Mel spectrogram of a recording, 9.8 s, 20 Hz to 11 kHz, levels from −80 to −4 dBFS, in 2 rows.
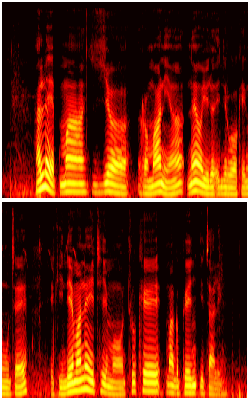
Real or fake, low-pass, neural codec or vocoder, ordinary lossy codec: real; 9.9 kHz; none; none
